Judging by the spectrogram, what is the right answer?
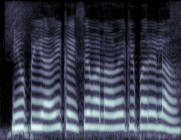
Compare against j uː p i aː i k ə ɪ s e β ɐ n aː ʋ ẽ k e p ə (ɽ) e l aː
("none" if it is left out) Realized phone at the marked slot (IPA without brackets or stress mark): ɾ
